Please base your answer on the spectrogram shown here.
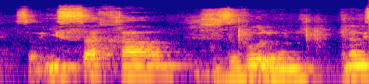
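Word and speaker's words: יששכר: Not bad, but the shin in Yisachar is a sin. It's a sin. Oh, sin. With a dot on the left hand, so it's Yisachar, right?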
